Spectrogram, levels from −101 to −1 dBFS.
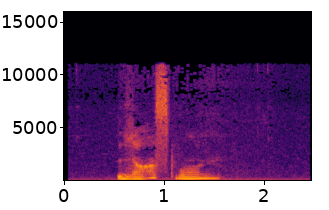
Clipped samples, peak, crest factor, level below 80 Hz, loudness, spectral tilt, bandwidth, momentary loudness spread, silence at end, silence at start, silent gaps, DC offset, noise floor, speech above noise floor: under 0.1%; -14 dBFS; 16 dB; -66 dBFS; -28 LUFS; -5 dB/octave; 11.5 kHz; 8 LU; 0.9 s; 0.55 s; none; under 0.1%; -59 dBFS; 32 dB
